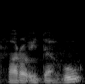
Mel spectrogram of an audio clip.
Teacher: Kemudian ada mad wajib mutasil ya, ada hamzah, ada alif itu huruf mad, kemudian bertemu dengan hamzah dalam satu kalimat faraidahu. Ini berarti mad wajib mutasil, panjangnya 2,5 alif atau 5 harokat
